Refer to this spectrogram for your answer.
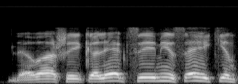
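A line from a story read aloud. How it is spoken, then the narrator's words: Booming drone. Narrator (Russian): прогудел Тальбот Фокс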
